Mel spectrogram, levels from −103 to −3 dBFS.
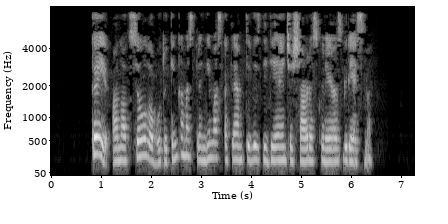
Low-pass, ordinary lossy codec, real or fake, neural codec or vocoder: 7.2 kHz; MP3, 32 kbps; fake; codec, 16 kHz, 4 kbps, FreqCodec, larger model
